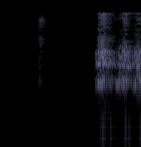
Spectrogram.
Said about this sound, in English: I hear some dogs in the back.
